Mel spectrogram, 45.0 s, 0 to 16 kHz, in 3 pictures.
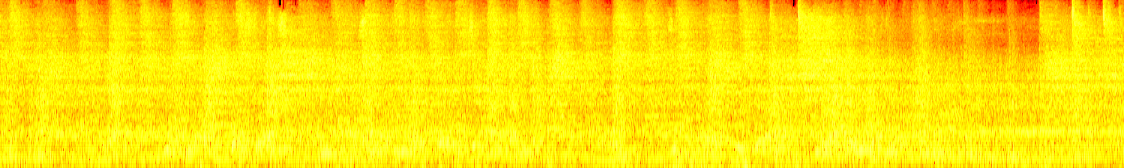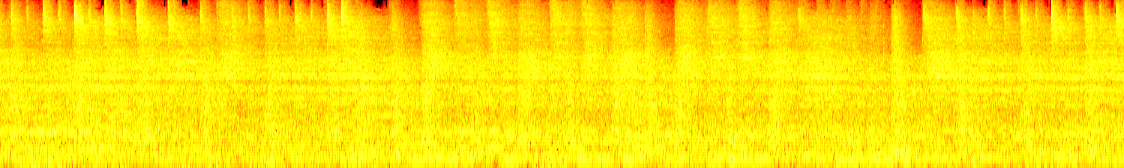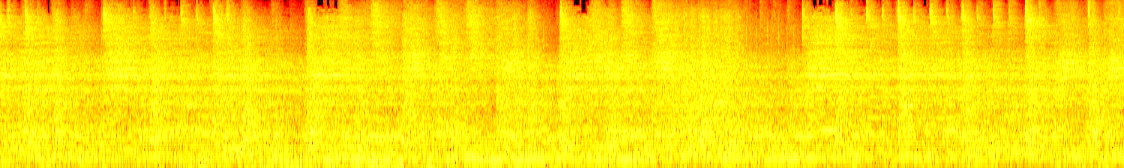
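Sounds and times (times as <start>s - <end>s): drum kit: 0.0s - 44.9s
heavy electric guitars: 0.0s - 44.9s
person singing: 2.1s - 7.7s, 8.7s - 17.3s.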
